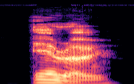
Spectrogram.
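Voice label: "aero", Australian English; pronunciations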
